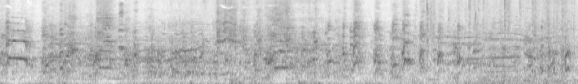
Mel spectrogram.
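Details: Breeder flock of White Silkie bantams, many birds giving overlapping clucks and brief higher squawks in a constant, busy barnyard hubbub.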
